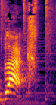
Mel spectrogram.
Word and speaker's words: black: A co w takim razie ze słowem black, czyli czarny? No, wymawia się właściwie tak samo jak back, więc jest ta sama samogłoska w środku.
